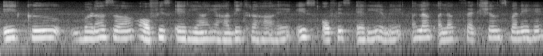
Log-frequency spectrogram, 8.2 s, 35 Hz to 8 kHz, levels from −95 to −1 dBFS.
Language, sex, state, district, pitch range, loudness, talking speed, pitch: Hindi, female, Madhya Pradesh, Dhar, 180-210 Hz, -19 LUFS, 130 wpm, 190 Hz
